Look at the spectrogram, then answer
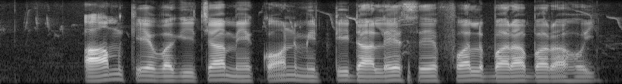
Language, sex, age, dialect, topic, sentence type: Magahi, male, 18-24, Western, agriculture, question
